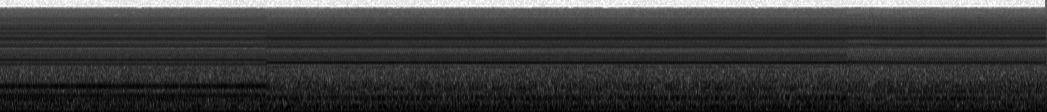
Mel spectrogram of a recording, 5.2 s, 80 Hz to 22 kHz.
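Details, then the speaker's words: Repaired Laing DDC pump with new DIYINHK PWM PCB, speed lowered in BIOS, microphone right next to it: smooth steady hum stepping down twice, quieter each time; max 5200 rpm, above a factory max believed to be around 4200–4600. "so as you can hear there is definitely some audible noise difference in the rpm ranges 5200 RPMs that I'm getting off of this at max is above the factory speeds"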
